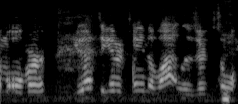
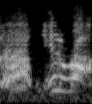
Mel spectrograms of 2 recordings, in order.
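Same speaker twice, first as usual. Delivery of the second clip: shrill, very loud, high parrot-like squawk; 11 semitones higher, 10 dB louder than usual. Retelling a story about a pirate and his parrot, the parrot speaks: parrot voice. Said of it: "and the parrot goes".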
